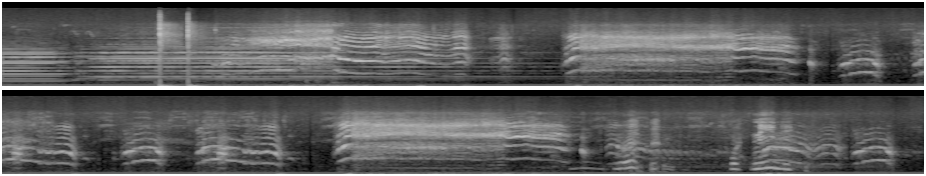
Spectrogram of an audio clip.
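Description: Newborn baby crying in repeated wails that rise and fall in pitch. Before the crying, a held orchestral chord ends less than a second in, followed by a couple of sharp clicks.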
